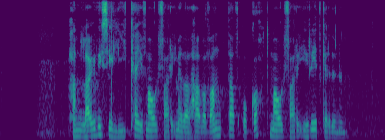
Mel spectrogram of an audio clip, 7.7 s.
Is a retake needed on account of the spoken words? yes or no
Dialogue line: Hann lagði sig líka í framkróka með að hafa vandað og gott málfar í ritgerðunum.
yes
